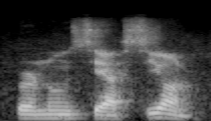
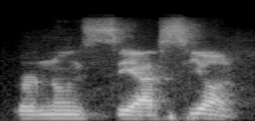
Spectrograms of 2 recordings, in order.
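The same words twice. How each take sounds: First: The middle consonant sounds like an 's'. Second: The middle consonant sounds like an 's'.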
